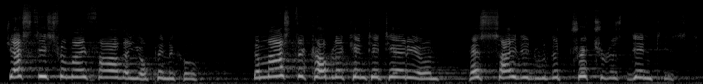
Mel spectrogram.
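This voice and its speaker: A man voicing an innocent, dutiful young girl in a storybook, with a childlike falsetto and a naive, recited manner. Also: normal speed, in a large hall. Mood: pleading.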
